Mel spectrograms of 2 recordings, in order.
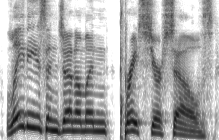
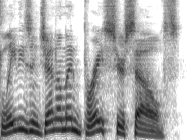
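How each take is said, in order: First: It is read in an old-fashioned showman's announcer voice. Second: It is read in his ordinary speaking voice.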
